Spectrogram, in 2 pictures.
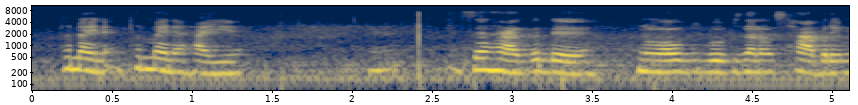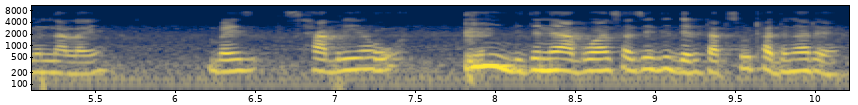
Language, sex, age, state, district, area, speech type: Bodo, female, 30-45, Assam, Kokrajhar, rural, spontaneous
